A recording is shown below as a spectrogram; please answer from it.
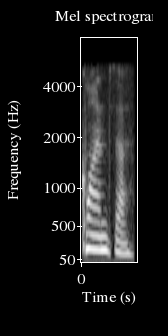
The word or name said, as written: Kwanza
